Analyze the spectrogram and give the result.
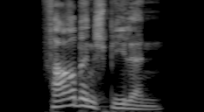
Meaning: dative plural of Farbenspiel
- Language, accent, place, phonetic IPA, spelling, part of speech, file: German, Germany, Berlin, [ˈfaʁbn̩ˌʃpiːlən], Farbenspielen, noun, De-Farbenspielen.ogg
